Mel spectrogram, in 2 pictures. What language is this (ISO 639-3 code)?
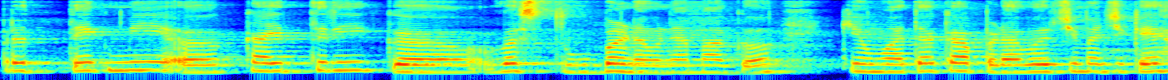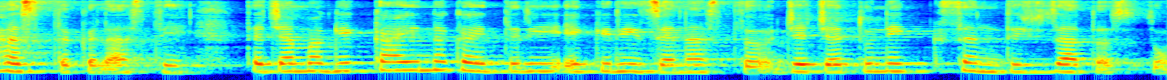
mar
